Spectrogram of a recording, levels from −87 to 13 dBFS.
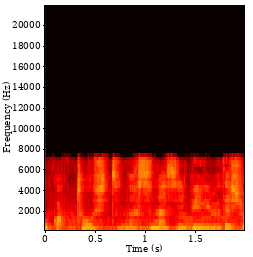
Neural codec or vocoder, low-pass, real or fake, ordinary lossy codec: codec, 16 kHz, 8 kbps, FunCodec, trained on LibriTTS, 25 frames a second; 7.2 kHz; fake; AAC, 32 kbps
